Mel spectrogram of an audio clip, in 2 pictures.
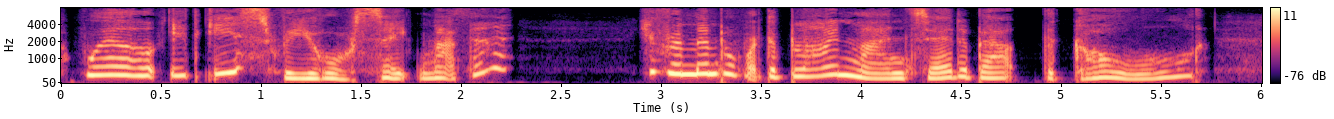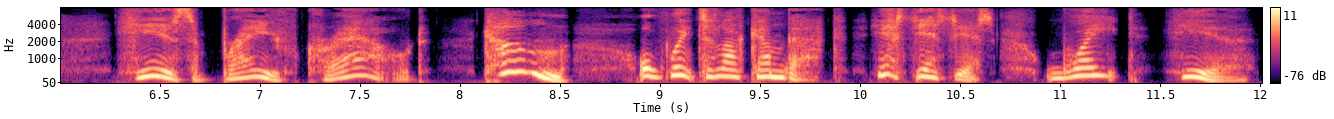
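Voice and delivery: put-on high, excited young man's voice; eager simple youth. A narrator's reading. Barnaby urging his mother to let him go, high and eager. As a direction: bubble over like an eager boy.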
